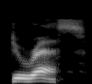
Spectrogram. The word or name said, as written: duress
